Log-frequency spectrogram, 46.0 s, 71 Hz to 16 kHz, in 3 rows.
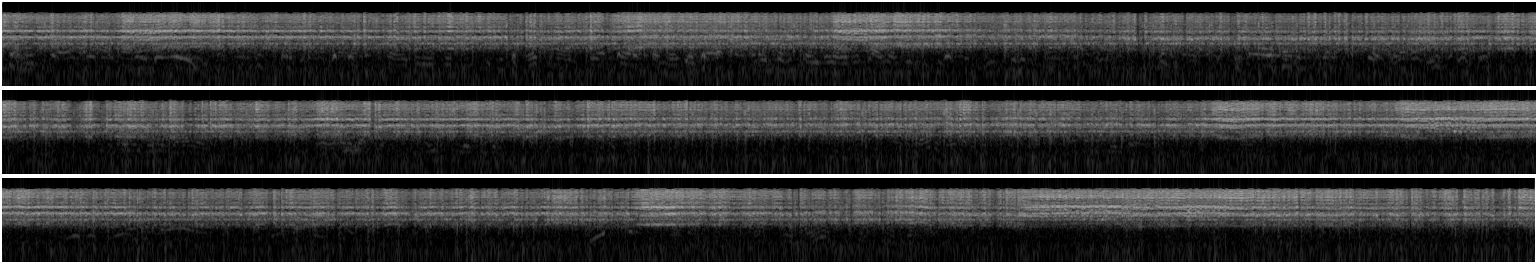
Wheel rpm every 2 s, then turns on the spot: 220, 220, 220, 230, 230, 220, 200, 210, 200, 210, 220, 230, 230, 230, 210, 210, 210, 210, 210, 220, 200, 200, 200.
none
